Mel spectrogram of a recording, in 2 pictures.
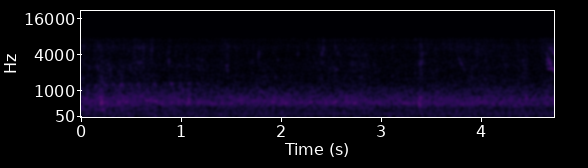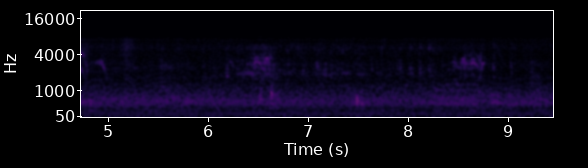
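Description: Faint waterhole ambience: a steady hiss with a low hum under it, and a few short, high bird chirps around the middle and near the end.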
